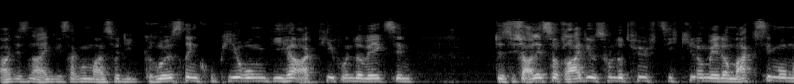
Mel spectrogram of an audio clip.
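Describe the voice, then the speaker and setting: Talking with an ordinary speaking voice, a man keeps a moderate pace at a fairly high pitch. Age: 40s. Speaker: cross golf club founder. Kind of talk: casual chat.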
